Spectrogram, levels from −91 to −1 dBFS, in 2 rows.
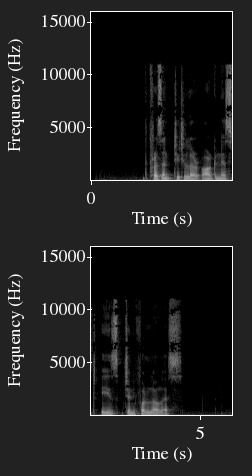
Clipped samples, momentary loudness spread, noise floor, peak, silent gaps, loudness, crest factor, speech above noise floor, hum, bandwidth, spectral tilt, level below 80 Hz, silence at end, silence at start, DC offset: under 0.1%; 6 LU; -70 dBFS; -22 dBFS; none; -41 LUFS; 20 dB; 30 dB; none; 11.5 kHz; -5 dB/octave; -58 dBFS; 1 s; 1.05 s; under 0.1%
